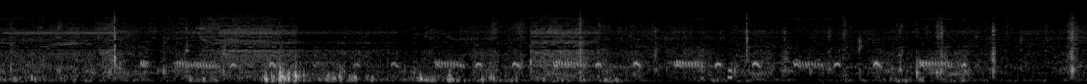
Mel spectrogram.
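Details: Spotted hyenas eating a leopard give short, high, yelping giggles in quick bursts, with crunching and low growls between.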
